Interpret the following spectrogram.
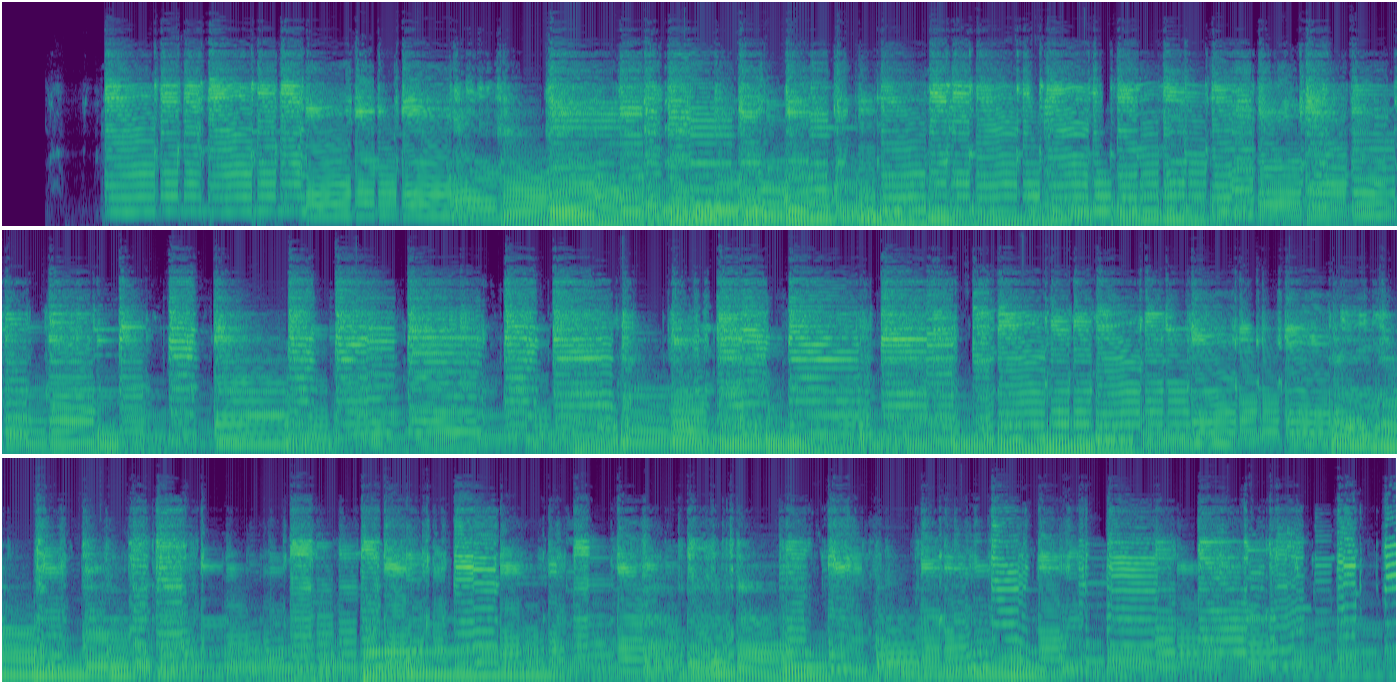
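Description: Instrumental background music led by guitar, starting just under a second in and filling out with a heavier low end about four seconds in.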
